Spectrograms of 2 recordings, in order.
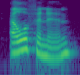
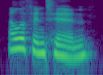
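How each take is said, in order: First: The T sound is almost dropped. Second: The T sound is clearly pronounced. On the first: "We almost don't say that T" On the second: "in British English, you might be more likely to pronounce the T"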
